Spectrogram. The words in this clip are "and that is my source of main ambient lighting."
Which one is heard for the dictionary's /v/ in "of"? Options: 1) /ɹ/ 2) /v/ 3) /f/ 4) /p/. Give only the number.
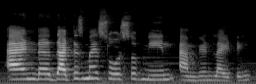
2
